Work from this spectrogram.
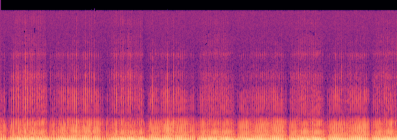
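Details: Close, loud purring of a two-year-old cat: low throaty vibration in regular breathing cycles, a brief gap near every second, otherwise unbroken and free of background noise.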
